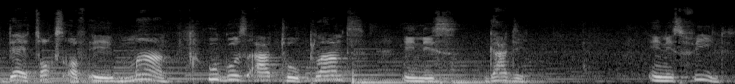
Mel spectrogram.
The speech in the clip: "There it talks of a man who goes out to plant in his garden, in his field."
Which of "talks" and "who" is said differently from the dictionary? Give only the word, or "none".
none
